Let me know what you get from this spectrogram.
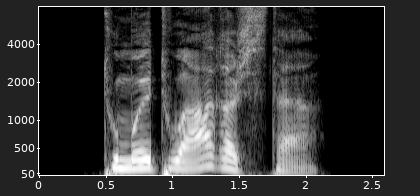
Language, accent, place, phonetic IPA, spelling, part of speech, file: German, Germany, Berlin, [tumʊltuˈʔaʁɪʃstɐ], tumultuarischster, adjective, De-tumultuarischster.ogg
- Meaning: inflection of tumultuarisch: 1. strong/mixed nominative masculine singular superlative degree 2. strong genitive/dative feminine singular superlative degree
